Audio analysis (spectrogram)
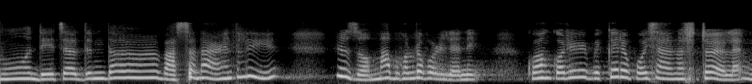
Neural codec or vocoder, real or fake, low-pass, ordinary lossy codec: codec, 24 kHz, 0.5 kbps, DualCodec; fake; 7.2 kHz; none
